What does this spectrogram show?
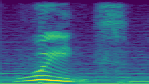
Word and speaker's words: wheat: There's no word H because my H is what? Silent in its word pronunciation.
